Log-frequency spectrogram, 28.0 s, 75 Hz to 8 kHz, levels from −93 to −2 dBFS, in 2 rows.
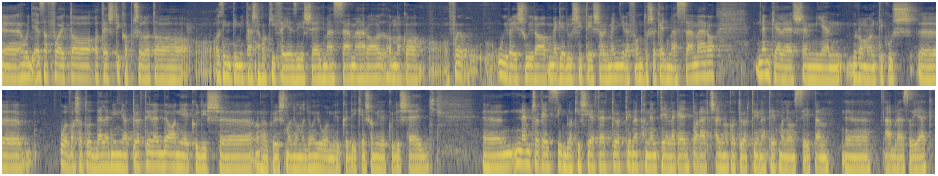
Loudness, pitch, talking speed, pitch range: -19 LUFS, 110 Hz, 140 wpm, 105-115 Hz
